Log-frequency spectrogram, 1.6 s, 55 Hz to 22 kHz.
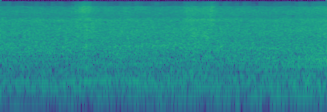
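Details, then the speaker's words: Mercury 9.8 hp model 110 outboard, first start after about 10 years on a shelf: steady even two-stroke buzz, no clanking, good fire — normal running. "didn't Clank like it wasn't supposed to has good fire"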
